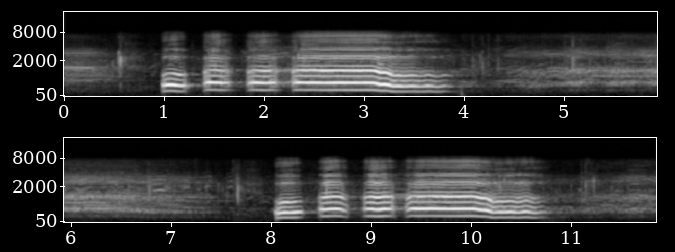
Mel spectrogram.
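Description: A man chants loudly into a microphone, heard through loudspeakers.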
